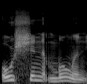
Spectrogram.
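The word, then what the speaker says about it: Oisin Mullin: I've found out how he's pronounced. Oisin Mulland is how he's pronounced, making his debut.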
